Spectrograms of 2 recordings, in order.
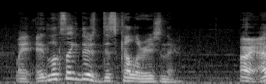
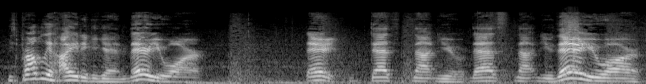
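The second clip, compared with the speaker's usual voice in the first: usual speaking voice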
